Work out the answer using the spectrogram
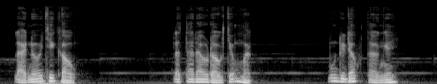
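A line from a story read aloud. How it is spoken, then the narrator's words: Sighing softly. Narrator (Vietnamese): khẽ thở dài một tiếng, rồi nói với con hầu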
